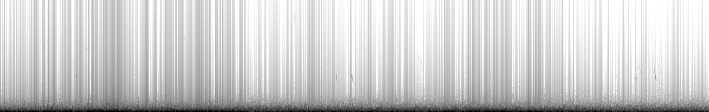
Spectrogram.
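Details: Loud low wind rumble buffets the microphone throughout, with no clear animal sound.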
